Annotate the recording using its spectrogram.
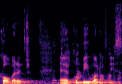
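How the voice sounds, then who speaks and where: A man with an Italian accent talks at a fairly slow pace in a very deep, low pitch. There is audible room echo and noticeable background noise. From Italy, Rome. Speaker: insurance executive. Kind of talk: conference talk. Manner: halting, many fillers.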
